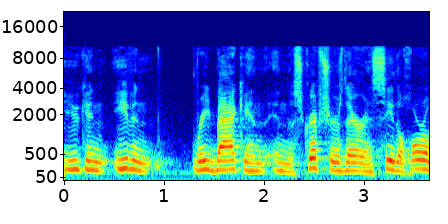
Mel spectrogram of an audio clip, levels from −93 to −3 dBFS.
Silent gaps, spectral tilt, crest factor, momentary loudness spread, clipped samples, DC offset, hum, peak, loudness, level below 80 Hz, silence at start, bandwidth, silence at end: none; -7.5 dB/octave; 16 dB; 9 LU; under 0.1%; under 0.1%; none; -8 dBFS; -25 LUFS; -66 dBFS; 0 s; 11 kHz; 0 s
